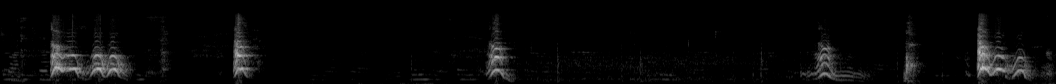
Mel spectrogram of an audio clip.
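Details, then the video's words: Japanese Chin, indoors, barking at the window cleaner: sharp, harmonic yaps in a quick double burst, then single barks spaced a few seconds apart, with a final cluster near the end. "Japanese chin barking"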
